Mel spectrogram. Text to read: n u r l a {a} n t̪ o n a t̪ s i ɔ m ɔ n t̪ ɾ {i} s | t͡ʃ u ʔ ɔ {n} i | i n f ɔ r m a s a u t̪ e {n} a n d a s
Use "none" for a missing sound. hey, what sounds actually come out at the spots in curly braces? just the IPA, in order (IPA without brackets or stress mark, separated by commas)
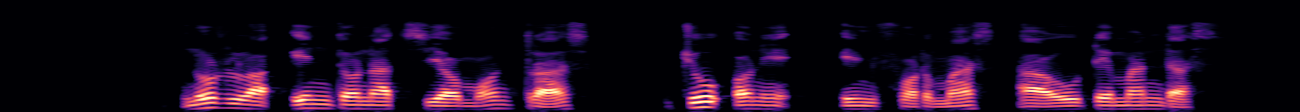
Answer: i, a, n, m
